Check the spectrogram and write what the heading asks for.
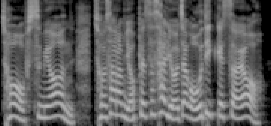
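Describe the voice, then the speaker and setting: A woman's voice: a little high, moderate pace, lightly acted. Woman reading as a snappish defiant daughter-in-law. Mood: cold, mocking. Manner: snappish, dismissive. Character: angry defiant young wife, daughter-in-law.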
